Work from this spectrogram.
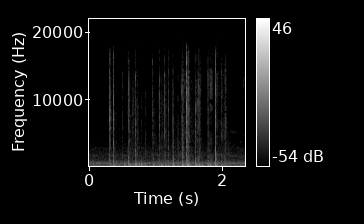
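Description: Rapid keystrokes on a computer keyboard come in an irregular burst of close, crisp clicks, with no voice over them.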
